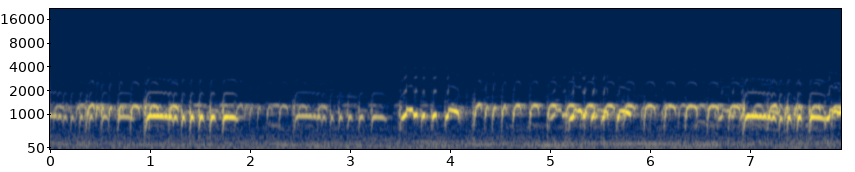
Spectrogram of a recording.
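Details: Zebra dove of the cemani type singing: dense runs of quick, bubbling coo notes around a steady mid pitch, rolling into a purring trill and repeated almost without pause, with more than one bird seemingly overlapping.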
